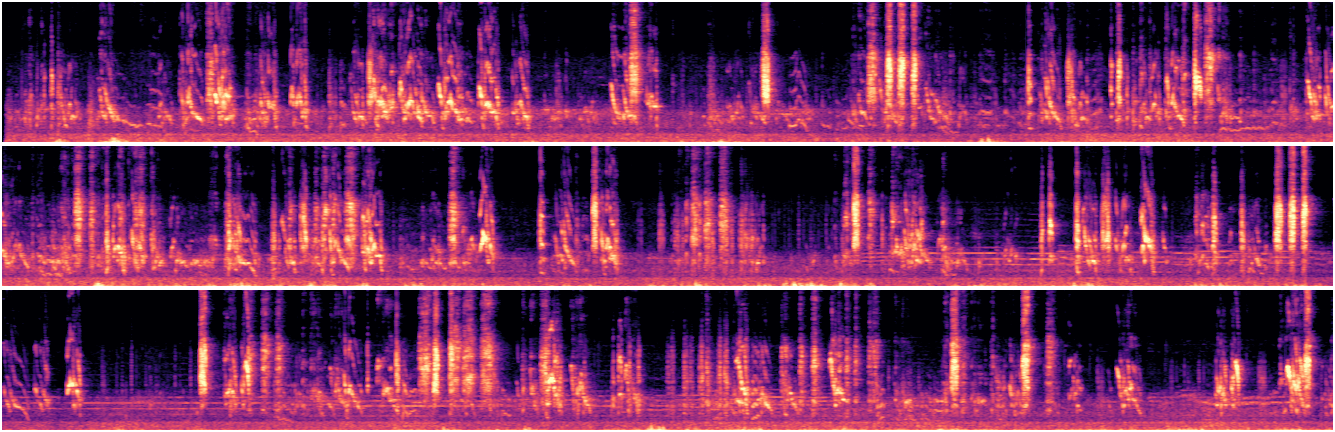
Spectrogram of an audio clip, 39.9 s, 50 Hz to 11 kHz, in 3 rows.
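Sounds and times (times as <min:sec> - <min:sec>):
budgerigars chattering: 0:00.0 - 0:27.9, 0:28.5 - 0:39.9.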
